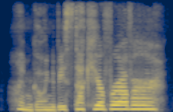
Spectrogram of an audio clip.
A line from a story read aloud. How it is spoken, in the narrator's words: she muttered under her breath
